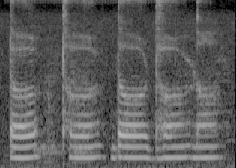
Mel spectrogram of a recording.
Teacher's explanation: मूर्धन्य व्यंजन वे हैं जिनके उच्चारण में जीभा मूर्धा को स्पर्श करती है, मूर्धन्य व्यंजन कहलाते हैं। जैसे ट वर्ग पूरा है आपका, ट, ठ, ड, ढ, ण।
